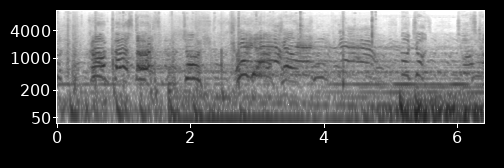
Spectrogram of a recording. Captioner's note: indistinct shouting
